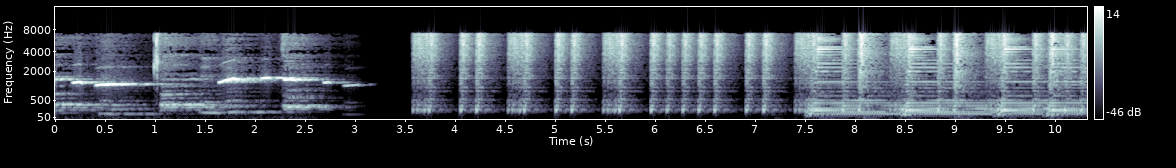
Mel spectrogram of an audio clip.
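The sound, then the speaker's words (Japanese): A whistled melody rises over soft, live doo-wop-style backing vocals, then breaks into short rhythmic, choppy chords before a fuller sustained chorus returns; bright and clearly audible. “ドゥーアップ風の生コーラスと口笛がシンプルだけど、なんとも味わいがありますね。”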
